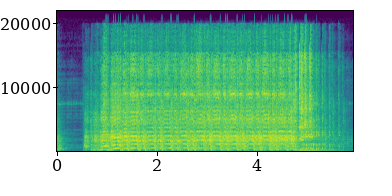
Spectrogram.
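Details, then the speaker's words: Bobcat zero-turn mower after no-start with wrong ignition switch, bad replacement solenoid and corroded fuse holder link; engine catches, runs rough about four seconds then dies, weak battery suspected, start-and-stall from poor electrical feed. "What is going on? Probably need to charge the dang battery. Runs and dies."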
